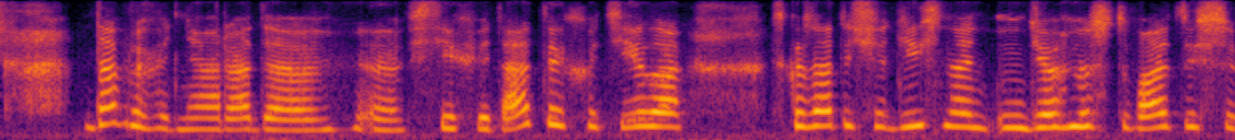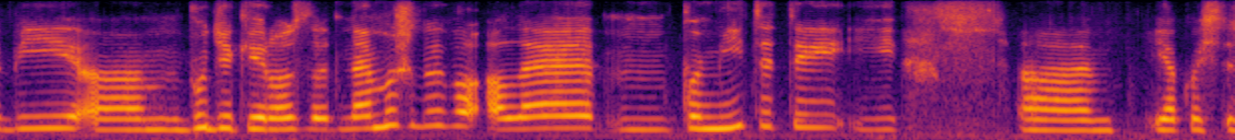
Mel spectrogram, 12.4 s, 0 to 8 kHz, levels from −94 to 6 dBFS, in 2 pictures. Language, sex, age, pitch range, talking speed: Ukrainian, female, 20-39, 230-280 Hz, 85 wpm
